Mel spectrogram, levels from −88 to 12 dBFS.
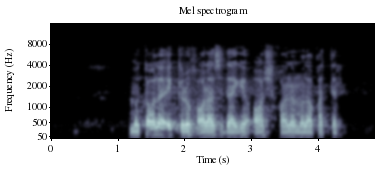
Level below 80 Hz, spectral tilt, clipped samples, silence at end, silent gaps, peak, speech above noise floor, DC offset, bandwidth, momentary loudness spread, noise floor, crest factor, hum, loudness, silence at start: -60 dBFS; -5.5 dB/octave; under 0.1%; 0.55 s; none; -2 dBFS; 54 dB; under 0.1%; 7.8 kHz; 11 LU; -69 dBFS; 16 dB; none; -16 LUFS; 1.2 s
